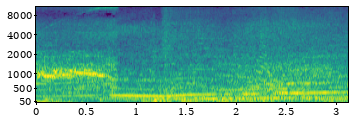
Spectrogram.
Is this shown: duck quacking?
no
